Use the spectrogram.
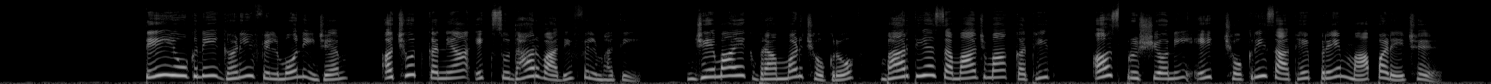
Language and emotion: Gujarati, neutral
